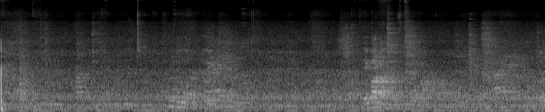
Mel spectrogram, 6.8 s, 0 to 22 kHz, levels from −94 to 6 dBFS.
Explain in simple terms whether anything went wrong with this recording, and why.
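Nothing stood out as wrong when listening to this recording; it sounded as it should throughout.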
